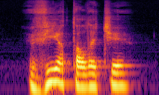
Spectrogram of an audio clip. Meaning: diminutive of viertal
- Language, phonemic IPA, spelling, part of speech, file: Dutch, /ˈvirtɑləcə/, viertalletje, noun, Nl-viertalletje.ogg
